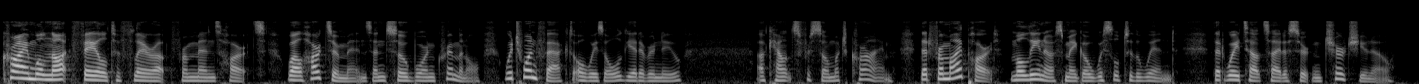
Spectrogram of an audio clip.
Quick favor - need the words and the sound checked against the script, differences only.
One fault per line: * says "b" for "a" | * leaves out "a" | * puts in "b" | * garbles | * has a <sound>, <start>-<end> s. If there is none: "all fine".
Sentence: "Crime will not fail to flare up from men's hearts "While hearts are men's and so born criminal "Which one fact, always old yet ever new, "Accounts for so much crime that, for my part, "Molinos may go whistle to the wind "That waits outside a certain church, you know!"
all fine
